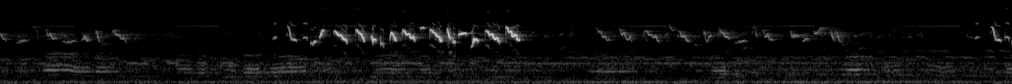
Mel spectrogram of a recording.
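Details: Common iora song as a lure for training other birds: soft scattered chirps, then a loud burst of rapid high zigzag notes lasting about two seconds, followed by quieter twittering.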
